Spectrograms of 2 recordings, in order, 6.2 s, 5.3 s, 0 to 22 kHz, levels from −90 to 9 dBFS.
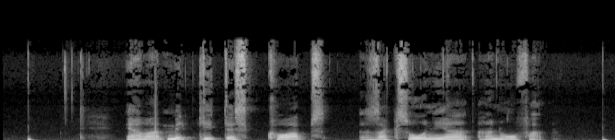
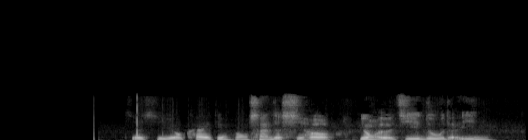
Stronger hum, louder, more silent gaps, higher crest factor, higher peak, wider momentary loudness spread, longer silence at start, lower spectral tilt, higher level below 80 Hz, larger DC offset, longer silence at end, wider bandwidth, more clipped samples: neither; first, -17 LUFS vs -29 LUFS; neither; about the same, 18 dB vs 22 dB; first, 0 dBFS vs -8 dBFS; first, 20 LU vs 7 LU; second, 0.3 s vs 1.3 s; about the same, -5.5 dB/octave vs -6.5 dB/octave; first, -40 dBFS vs -66 dBFS; neither; second, 0.1 s vs 0.35 s; first, 16 kHz vs 7.4 kHz; neither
